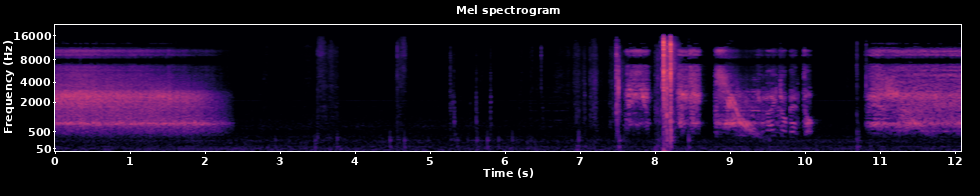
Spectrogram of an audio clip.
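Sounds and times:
electronic hiss with a tone: 0.0 - 2.4.

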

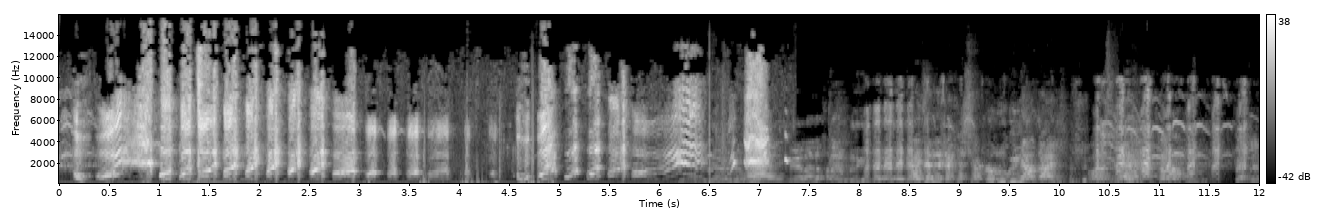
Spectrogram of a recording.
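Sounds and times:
high-pitched laughter: 0.0 - 4.0, 10.3 - 12.0
steady low hum: 0.0 - 7.4.

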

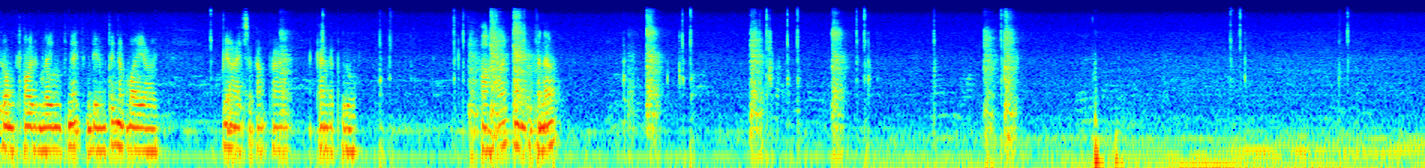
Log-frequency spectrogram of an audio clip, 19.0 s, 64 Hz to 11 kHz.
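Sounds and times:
low hum: 0.0 - 19.0
computer mouse and keyboard clicks: 6.0 - 7.2, 10.0 - 11.7, 12.4 - 13.6, 16.4 - 16.7, 17.8 - 18.1.

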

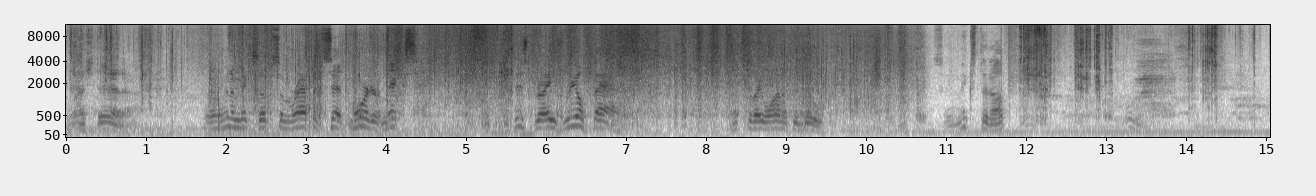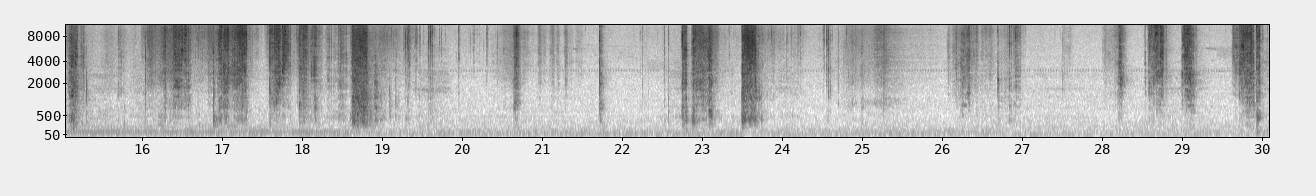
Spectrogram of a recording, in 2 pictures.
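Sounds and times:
trowel scraping wet mortar: 28.0 - 30.0.

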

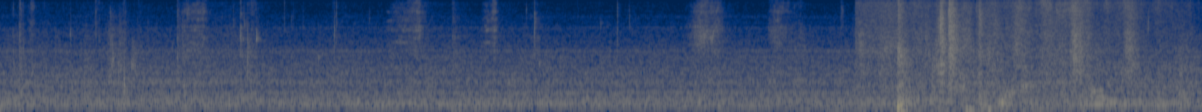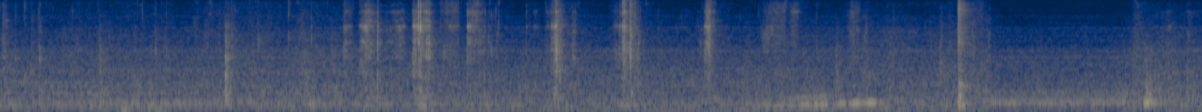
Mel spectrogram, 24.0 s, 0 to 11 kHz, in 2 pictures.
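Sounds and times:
knife scraping and slicing fish: 1.8 - 2.2, 3.9 - 5.1, 15.4 - 20.1.

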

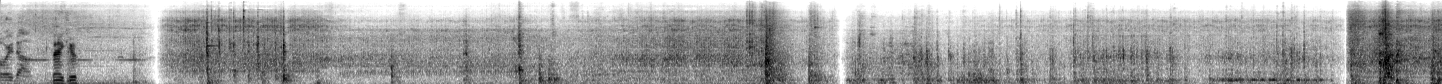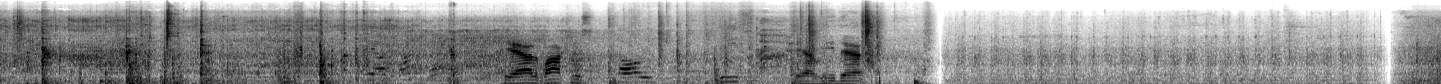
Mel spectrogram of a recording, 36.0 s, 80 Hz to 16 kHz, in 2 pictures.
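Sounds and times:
engine idling: 0.0 - 10.6, 12.7 - 36.0
trailer ramp door clunking: 1.6 - 8.0, 9.0 - 29.8.

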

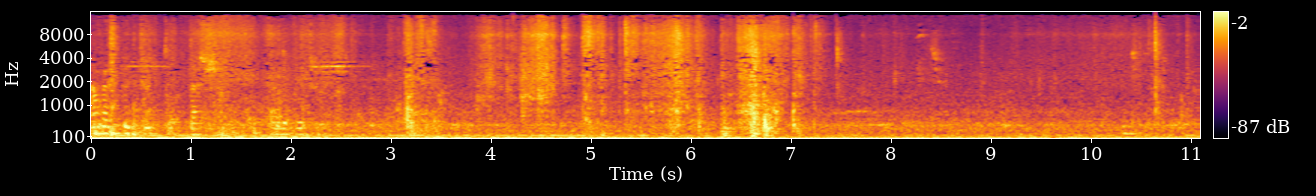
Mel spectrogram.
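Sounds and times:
paper packing rustling: 3.0 - 7.6.

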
